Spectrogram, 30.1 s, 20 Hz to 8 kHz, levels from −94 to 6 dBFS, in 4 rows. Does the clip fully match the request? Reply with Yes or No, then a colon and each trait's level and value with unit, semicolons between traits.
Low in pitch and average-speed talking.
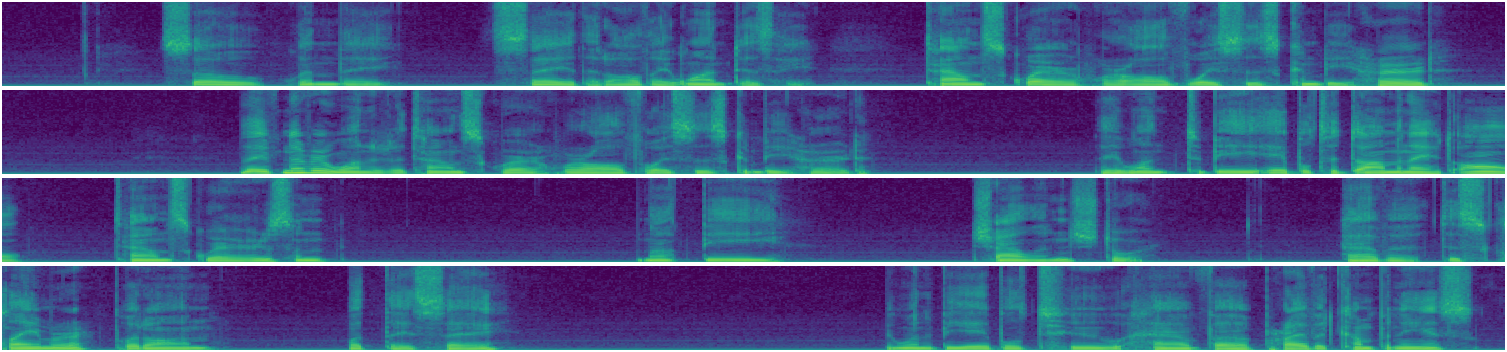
No: very low, 90 Hz; slow, 125 wpm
